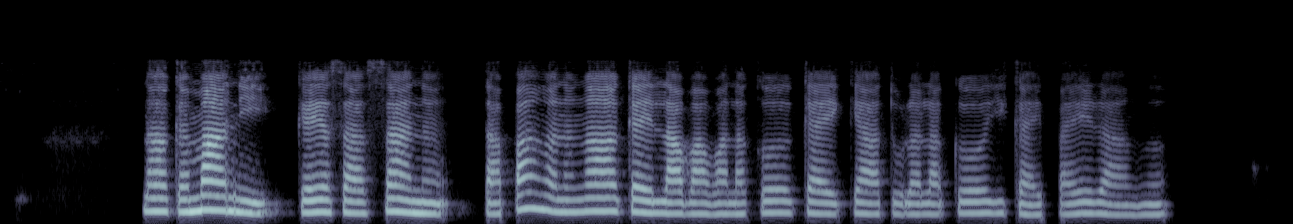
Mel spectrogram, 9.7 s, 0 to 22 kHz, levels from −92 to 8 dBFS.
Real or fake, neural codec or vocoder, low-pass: fake; codec, 16 kHz, 0.4 kbps, LongCat-Audio-Codec; 7.2 kHz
